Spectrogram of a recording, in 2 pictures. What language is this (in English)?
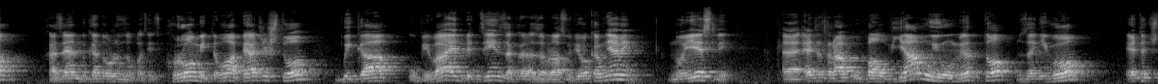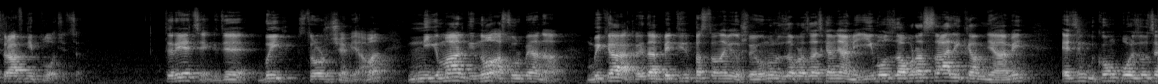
Russian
